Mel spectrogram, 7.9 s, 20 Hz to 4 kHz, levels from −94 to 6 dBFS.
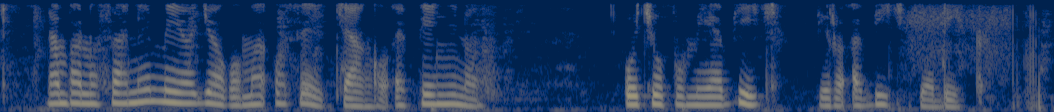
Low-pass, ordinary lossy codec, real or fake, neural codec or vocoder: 3.6 kHz; none; real; none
